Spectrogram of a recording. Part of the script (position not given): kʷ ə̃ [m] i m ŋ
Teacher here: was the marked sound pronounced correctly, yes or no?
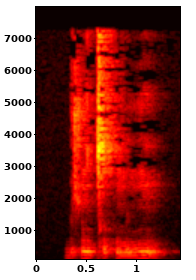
yes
